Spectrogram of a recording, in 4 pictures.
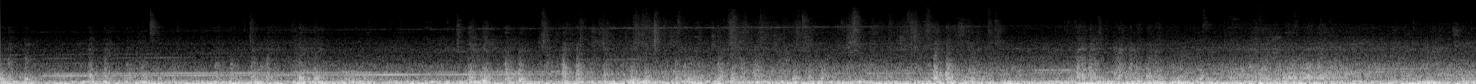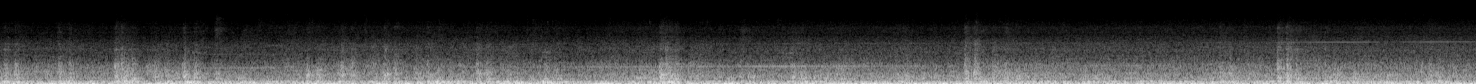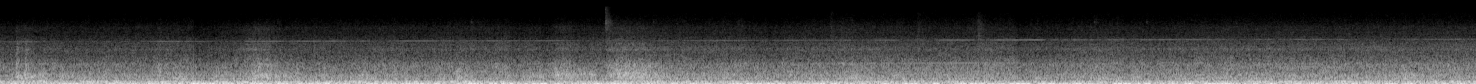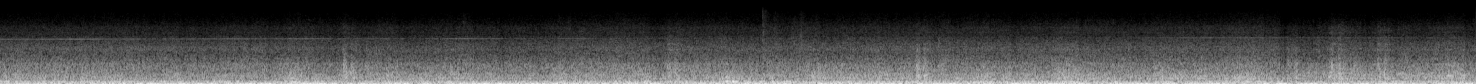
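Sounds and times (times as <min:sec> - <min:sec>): rail-joint clicks: 0:00.0 - 0:25.3, 0:26.9 - 0:30.2, 0:30.9 - 0:37.0, 0:46.8 - 0:48.8, 0:50.9 - 0:55.3, 0:55.9 - 0:59.0
wheels rumbling on rail: 0:00.0 - 0:59.0.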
